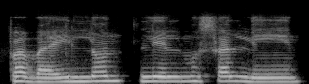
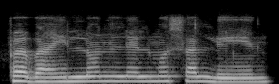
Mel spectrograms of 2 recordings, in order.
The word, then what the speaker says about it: فَوَيْلٌ لِلْمُصَلِّينَ: فويل للمصلين. Okay, so because we have a lam mushaddad here, but the tanween will not be pronounced with the ghunna sound, so it's a straight sound.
